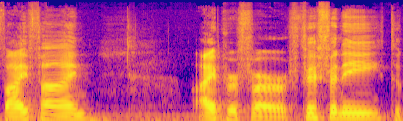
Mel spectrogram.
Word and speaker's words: Fifine: to be fair to the company it is pronounced fifine i prefer tiffany to call it 50 because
